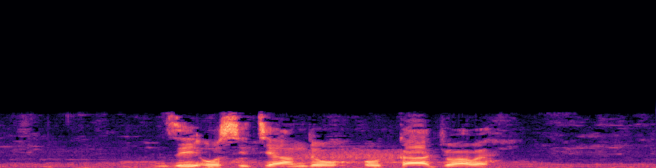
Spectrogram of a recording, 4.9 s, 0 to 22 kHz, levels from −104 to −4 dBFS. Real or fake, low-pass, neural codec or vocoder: real; 7.2 kHz; none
